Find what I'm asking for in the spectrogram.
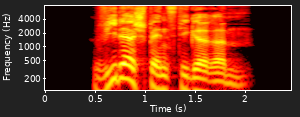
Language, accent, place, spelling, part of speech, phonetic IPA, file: German, Germany, Berlin, widerspenstigerem, adjective, [ˈviːdɐˌʃpɛnstɪɡəʁəm], De-widerspenstigerem.ogg
- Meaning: strong dative masculine/neuter singular comparative degree of widerspenstig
